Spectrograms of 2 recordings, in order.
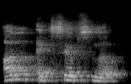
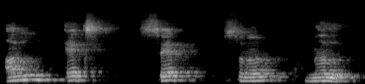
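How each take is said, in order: First: Said in the usual way. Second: "unexceptional" slowly broken as un-ex-cep-tio-nal; split in five syllables. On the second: Shown as a demonstration. Teacher counting syllables in a long word, broken apart. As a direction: say "unexceptional" in five separate beats, ending on "null". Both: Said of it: "five syllables".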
